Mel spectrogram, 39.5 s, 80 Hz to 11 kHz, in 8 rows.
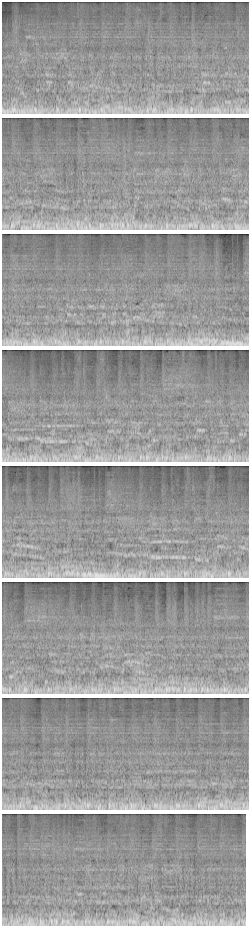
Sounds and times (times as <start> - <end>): Music: 0.0 - 39.4.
